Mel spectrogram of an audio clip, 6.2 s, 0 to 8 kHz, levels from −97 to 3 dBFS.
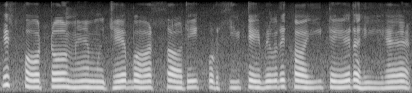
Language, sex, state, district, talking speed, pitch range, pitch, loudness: Hindi, female, Madhya Pradesh, Katni, 115 wpm, 190-205 Hz, 195 Hz, -14 LUFS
